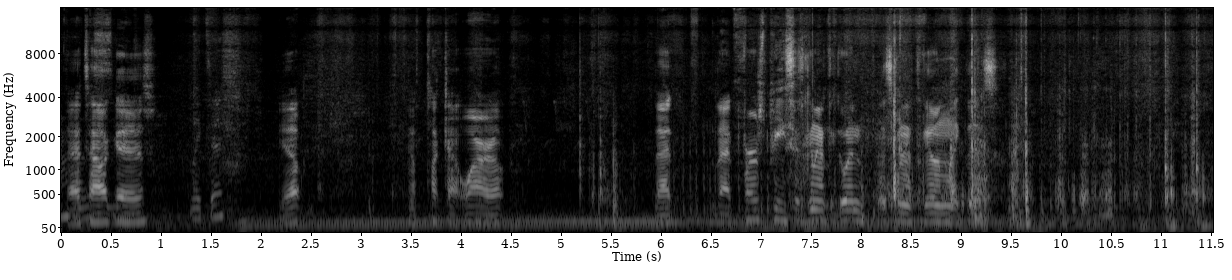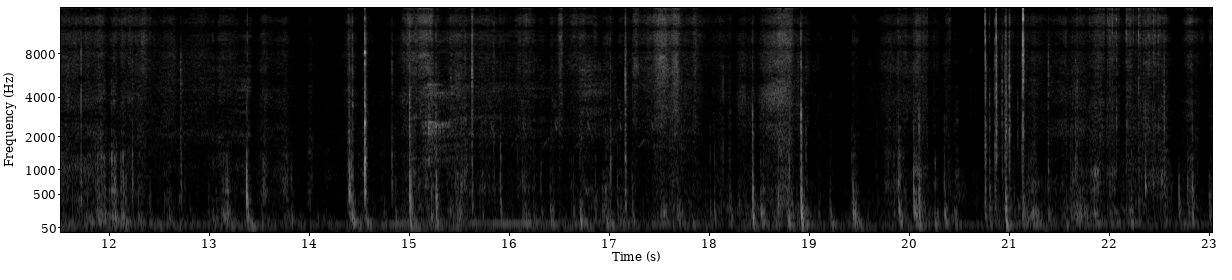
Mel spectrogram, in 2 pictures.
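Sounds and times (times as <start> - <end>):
plastic trim clicks and scrapes: 5.0 - 23.0.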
